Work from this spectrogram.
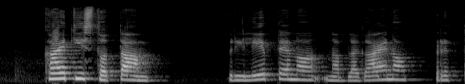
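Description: From 0.52 to 0.64 s the loudest peaks sound harsh and crackly, likely microphone overload driving the input about 3 dB past the converter's limit. On the waveform the tops are sliced flat, and the spectrogram shows broadband smearing. At 1.05 s everything drops about 4 dB at once, likely the microphone volume stepped down by the call software. The waveform envelope shrinks in a single clean step. From 1.24 to 1.28 s a shorter, milder overload appears, likely about 1 dB over, with a few flattened peaks. At 2.07 s a second step down of about 2 dB, likely from the same software correction, lowers sound and background together.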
